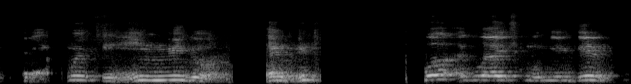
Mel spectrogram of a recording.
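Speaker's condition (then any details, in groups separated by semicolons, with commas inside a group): Cerebral palsy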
